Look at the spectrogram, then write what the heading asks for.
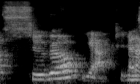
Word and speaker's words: sugo: Sugo? Yeah. Do you know how to spell it? SUGO. Okay, so it just has some like. It's like jugo, Mhm. which is juice, And sugo.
